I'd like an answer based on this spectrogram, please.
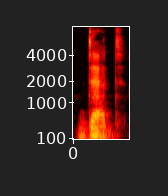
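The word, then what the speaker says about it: debt: डेट डेट means कर्जा यहाँ पे जो वर्ड बी है वो साइलेंट है इस वजह से हम इसे कहते हैं डेट डेट मीन्स कर्जा डिसीशन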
